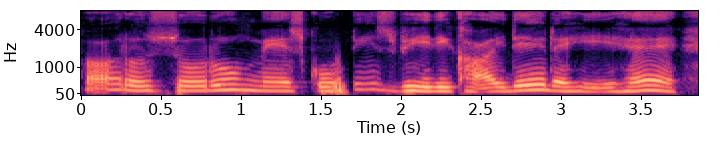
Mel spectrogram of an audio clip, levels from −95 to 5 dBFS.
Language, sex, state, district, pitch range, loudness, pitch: Hindi, male, Jharkhand, Ranchi, 150-175 Hz, -14 LUFS, 160 Hz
